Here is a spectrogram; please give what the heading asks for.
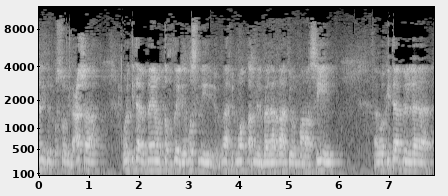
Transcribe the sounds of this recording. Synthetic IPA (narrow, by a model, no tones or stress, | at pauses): niːd̪ɪlʔʊsˤuːlilʕaʃɑɾˤɑ | wʔɪlkɪt̪aːbɪlbajaːnwɨt̪ːɑfðˤiːliwʊsˤlimafilmʊwɑt̪ˤːɑʔmɪnɪlbalɑːɣɑːt̪wɪlmɑɾˤɑːsiːn | wɪkɪt̪aːbɪl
